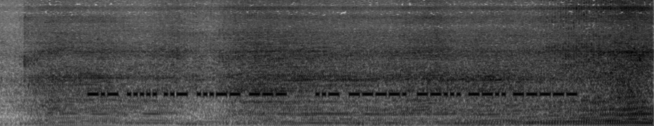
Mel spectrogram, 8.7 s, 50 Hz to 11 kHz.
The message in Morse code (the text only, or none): K5U3O U97Z0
